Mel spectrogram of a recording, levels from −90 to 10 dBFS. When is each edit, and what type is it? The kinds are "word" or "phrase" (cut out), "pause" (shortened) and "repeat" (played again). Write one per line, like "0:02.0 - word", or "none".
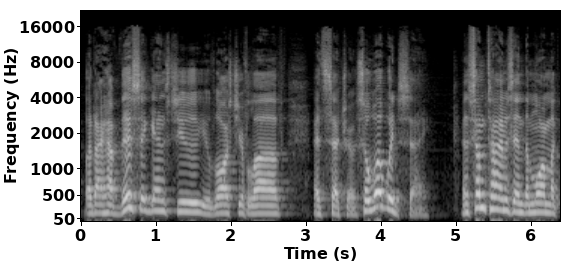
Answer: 0:02.2 - word
0:04.2 - word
